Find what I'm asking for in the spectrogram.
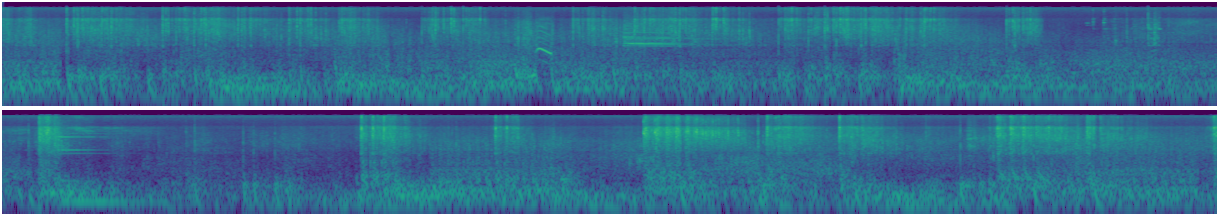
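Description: Battle gunfire from soldiers, with rifle shots and artillery booming in a loud, continuous barrage over the whole stretch and a heavier blast partway through.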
